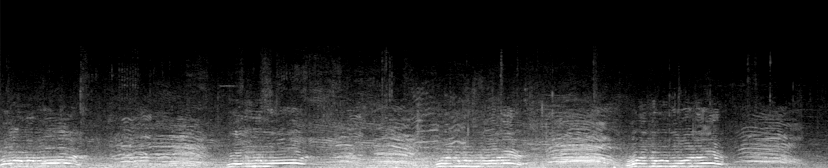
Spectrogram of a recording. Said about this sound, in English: This is a rally for the MMIP movement in Northern California. A crowd of people walk down the street dressed in red and black, the colors of the MMIP movement.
